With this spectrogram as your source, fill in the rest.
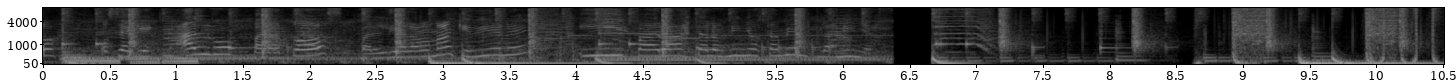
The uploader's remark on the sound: ON THE STREET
